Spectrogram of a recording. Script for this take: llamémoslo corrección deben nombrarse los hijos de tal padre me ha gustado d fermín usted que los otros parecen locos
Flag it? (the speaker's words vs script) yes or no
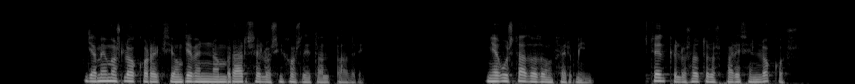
no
